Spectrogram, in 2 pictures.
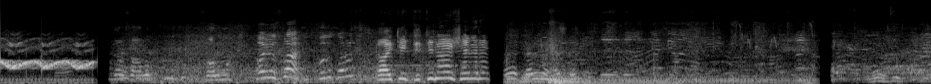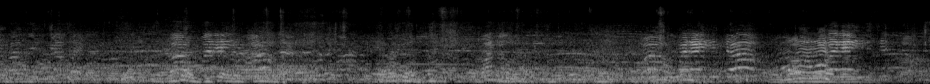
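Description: A crowd of men murmurs and talks outdoors.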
